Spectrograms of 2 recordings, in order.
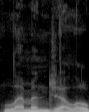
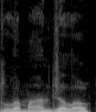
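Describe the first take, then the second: First: It sounds like the ordinary words lemon jello. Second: It is said in an unusual, name-like way.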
